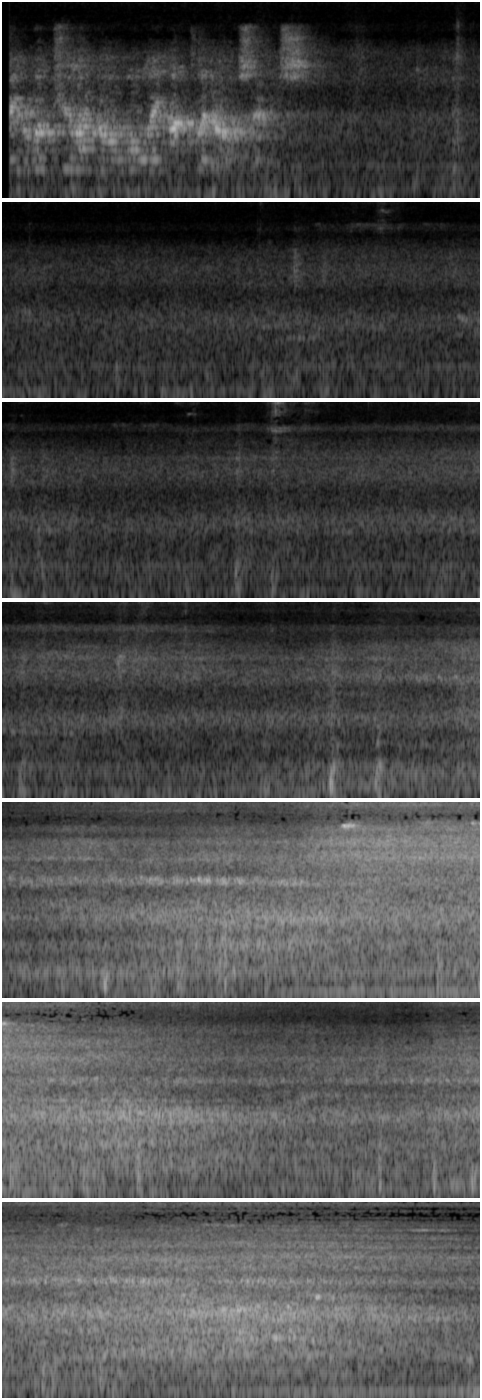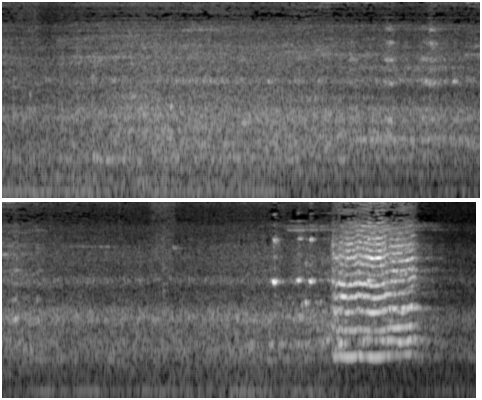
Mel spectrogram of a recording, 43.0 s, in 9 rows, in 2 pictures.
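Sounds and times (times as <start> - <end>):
diesel train engine drone: 0.1 - 42.9
faint high wheel squeal: 34.4 - 38.7, 40.8 - 42.4.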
